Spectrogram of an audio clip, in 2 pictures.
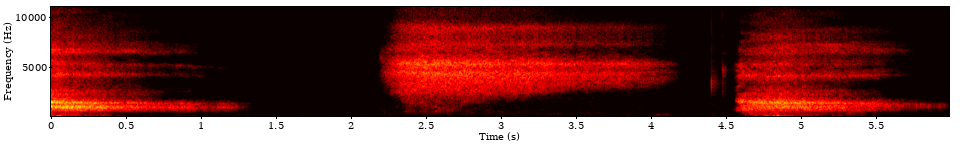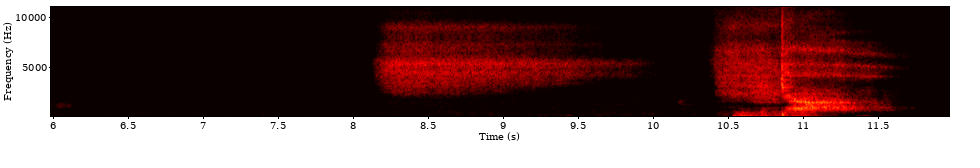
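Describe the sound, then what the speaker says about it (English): Three deep, forceful breaths, each drawn in through the nose and pushed out through the mouth, the exhales fuller and breathier, close and alone in a quiet room with silent pauses between them. "take 3 deep breaths in through the nose and out through the mouth, a little bit forcefully"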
